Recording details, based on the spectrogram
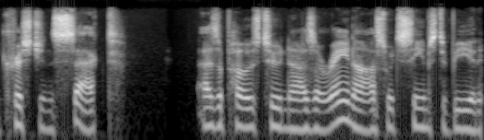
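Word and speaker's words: Ναζαρηνός: Now, Jesus is elsewhere called a Nazarenos. Notice there's no long O there. Nazarenos, Luke 4:34, Luke 24:19.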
